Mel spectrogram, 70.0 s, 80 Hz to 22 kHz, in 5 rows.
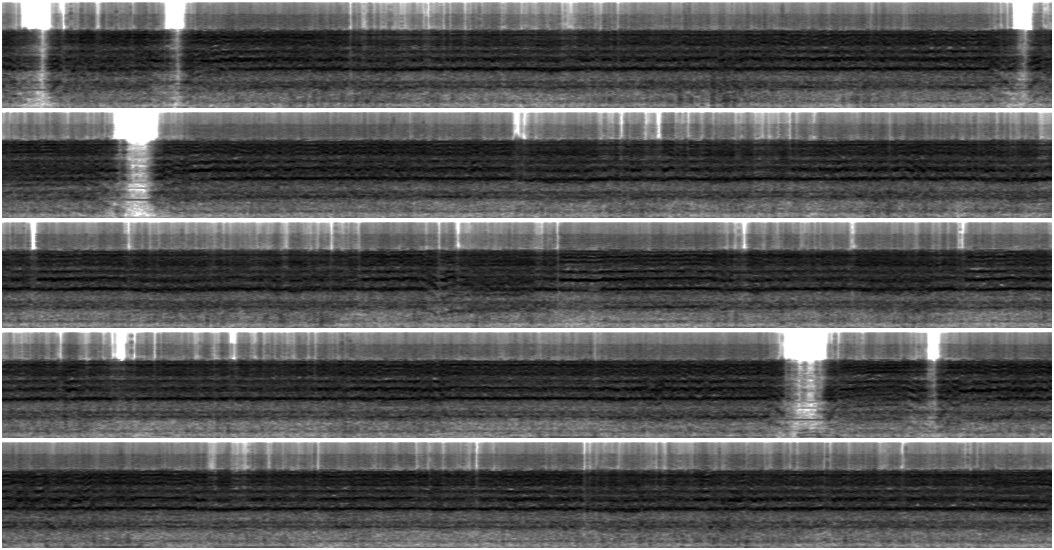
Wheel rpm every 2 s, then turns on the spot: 120, 150, 220, 230, 230, 220, 180, 140, 160, 220, 220, 220, 230, 230, 220, 220, 220, 190, 210, 220, 220, 230, 240, 220, 230, 210, 130, 150, 210, 230, 230, 230, 220, 230, 230.
none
